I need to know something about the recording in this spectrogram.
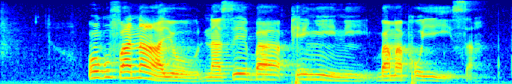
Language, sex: Zulu, male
